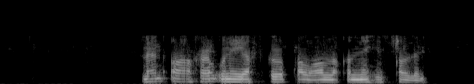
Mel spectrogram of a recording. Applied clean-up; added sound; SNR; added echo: neural separator model SepFormer DNS4.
